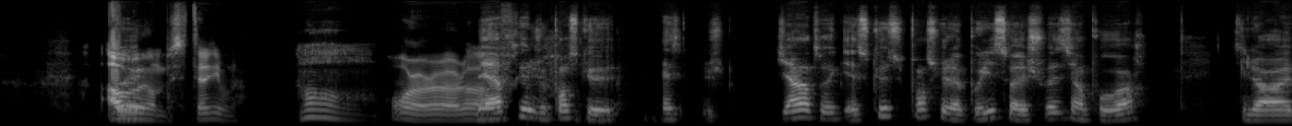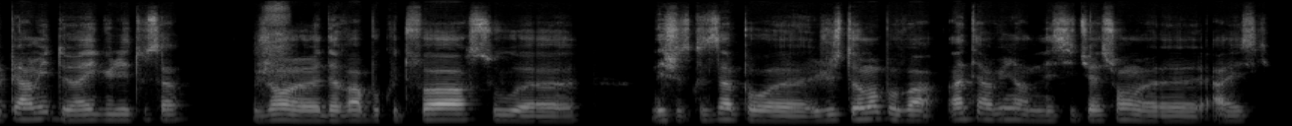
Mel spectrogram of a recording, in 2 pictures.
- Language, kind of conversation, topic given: French, unstructured, Comment une journée où chacun devrait vivre comme s’il était un personnage de roman ou de film influencerait-elle la créativité de chacun ?
- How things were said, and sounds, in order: blowing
